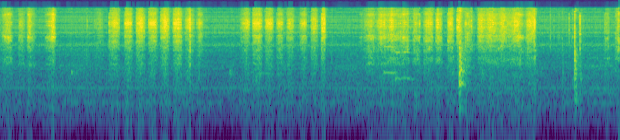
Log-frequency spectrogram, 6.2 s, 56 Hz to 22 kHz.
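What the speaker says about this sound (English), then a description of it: "just going to use an emery board since that was the first thing I grabbed" A plastic part from a Bandai Yamato 2520 model kit is sanded with an emery board, heard as close, quick back-and-forth rubbing strokes in several rhythmic bursts with short pauses between them.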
